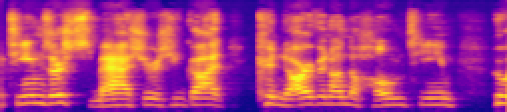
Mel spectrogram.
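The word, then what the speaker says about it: Caernarfon: It's Canar. It's like K R and then N A R N A A R and then it's like VN. Canarvin. Canarvin.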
